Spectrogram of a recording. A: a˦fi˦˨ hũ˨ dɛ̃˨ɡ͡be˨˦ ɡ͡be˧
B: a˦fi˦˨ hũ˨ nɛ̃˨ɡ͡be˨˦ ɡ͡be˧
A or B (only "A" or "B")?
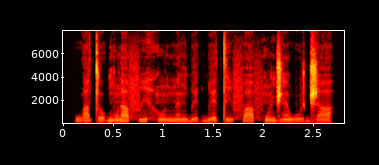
B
